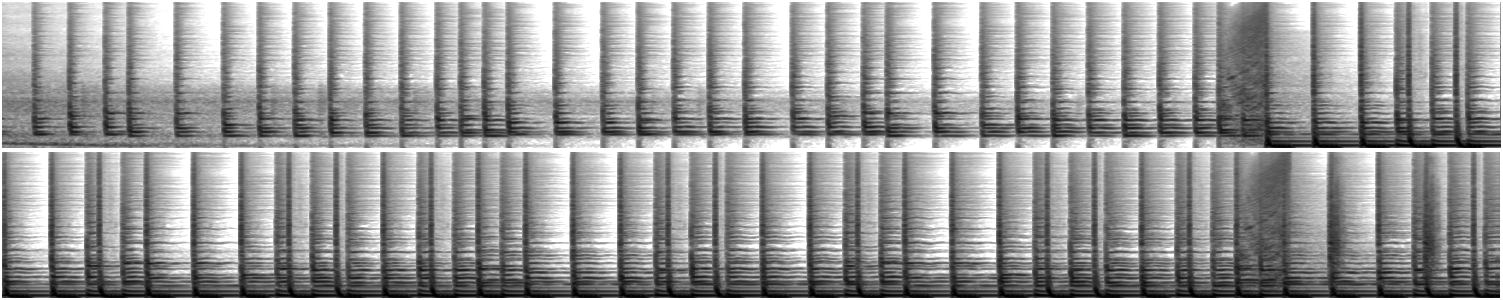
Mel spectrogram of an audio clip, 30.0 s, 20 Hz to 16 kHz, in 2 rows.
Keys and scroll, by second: 5.6 ctrl+a.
